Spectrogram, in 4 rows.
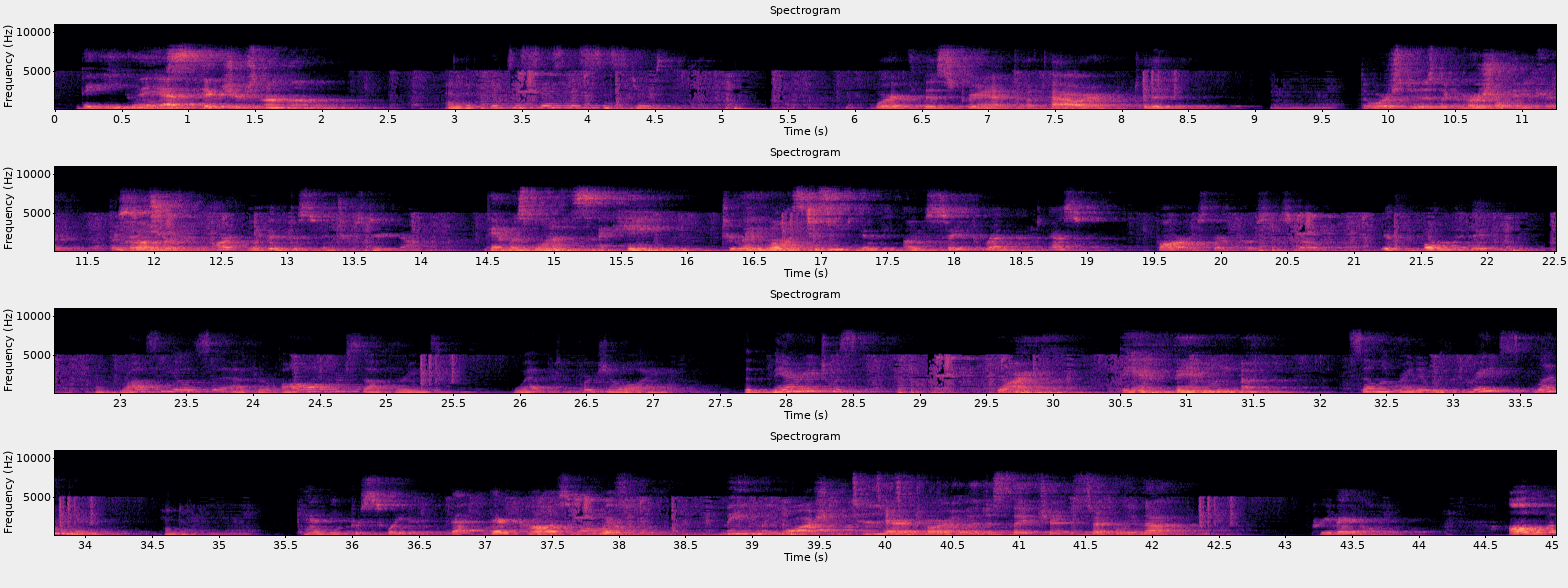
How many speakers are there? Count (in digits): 6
